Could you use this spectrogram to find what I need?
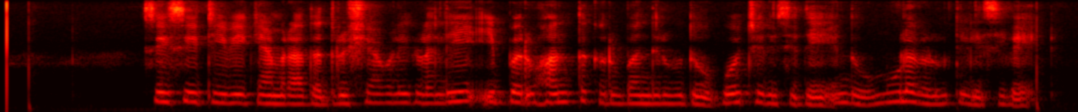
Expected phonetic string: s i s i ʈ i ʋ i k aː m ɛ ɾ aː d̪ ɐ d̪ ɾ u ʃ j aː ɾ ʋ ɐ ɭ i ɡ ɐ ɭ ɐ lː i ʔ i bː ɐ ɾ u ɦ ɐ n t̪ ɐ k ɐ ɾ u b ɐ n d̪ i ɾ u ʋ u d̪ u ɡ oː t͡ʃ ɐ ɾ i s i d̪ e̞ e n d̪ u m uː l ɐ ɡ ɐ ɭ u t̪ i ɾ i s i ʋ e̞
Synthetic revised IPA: s i s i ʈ i ʋ i k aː m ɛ ɾ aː d̪ ɐ d̪ ɾ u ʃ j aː ʋ ɐ ɭ i ɡ ɐ ɭ ɐ lː i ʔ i bː ɐ ɾ u ɦ ɐ n t̪ ɐ k ɐ ɾ u b ɐ n d̪ i ɾ u ʋ u d̪ u ɡ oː t͡ʃ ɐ ɾ i s i d̪ e̞ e n d̪ u m uː l ɐ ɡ ɐ ɭ u t̪ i ɭ i s i ʋ e̞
